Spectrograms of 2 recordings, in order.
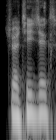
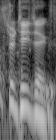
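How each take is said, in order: First: The name is said in a plain, flat voice. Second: The name is said with lively, enthusiastic energy.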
